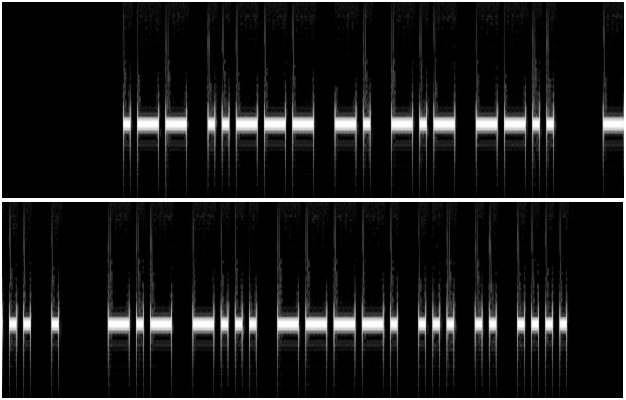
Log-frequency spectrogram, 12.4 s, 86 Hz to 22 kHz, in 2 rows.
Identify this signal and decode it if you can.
Morse code, heard as a keyed tone, about 17 wpm, 700 Hz. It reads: W2NKZ DE KB9SIH
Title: USA Callsign DE Callsign 17wpm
